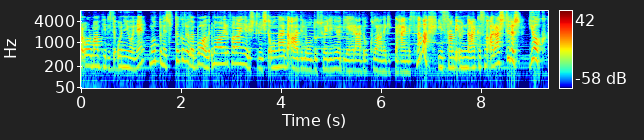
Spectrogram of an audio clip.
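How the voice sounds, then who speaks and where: A woman's voice: on the high side, a bit bright. A woman telling stories as a comedic host, chatty and gossipy, with sarcastic, mock-indignant asides and theatrical rhetorical questions in casual slang. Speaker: storyteller host of a comedic mythology series. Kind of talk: comedic casual storytelling, retelling myths in slang. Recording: voice over background music. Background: music.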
